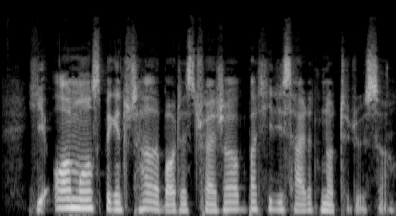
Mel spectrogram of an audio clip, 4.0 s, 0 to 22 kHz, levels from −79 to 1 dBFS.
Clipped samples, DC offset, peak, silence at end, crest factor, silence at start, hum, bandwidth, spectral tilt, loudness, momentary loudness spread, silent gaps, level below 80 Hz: under 0.1%; under 0.1%; -2 dBFS; 0 s; 18 dB; 0.3 s; none; 13 kHz; -4 dB/octave; -19 LUFS; 9 LU; none; -50 dBFS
